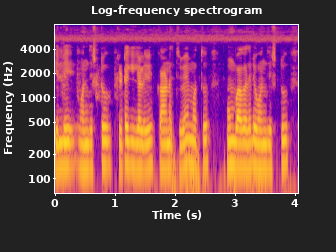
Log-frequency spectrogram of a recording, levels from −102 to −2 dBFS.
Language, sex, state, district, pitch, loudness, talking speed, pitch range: Kannada, male, Karnataka, Koppal, 140 Hz, -17 LUFS, 105 wpm, 135-145 Hz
